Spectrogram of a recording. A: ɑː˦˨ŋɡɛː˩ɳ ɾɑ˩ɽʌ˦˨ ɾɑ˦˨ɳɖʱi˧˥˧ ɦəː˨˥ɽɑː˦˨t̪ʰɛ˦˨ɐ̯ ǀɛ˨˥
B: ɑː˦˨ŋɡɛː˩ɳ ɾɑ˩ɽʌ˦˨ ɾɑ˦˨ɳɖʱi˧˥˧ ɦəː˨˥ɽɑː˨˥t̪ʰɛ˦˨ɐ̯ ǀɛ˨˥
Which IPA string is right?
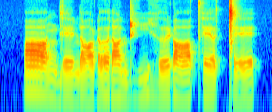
B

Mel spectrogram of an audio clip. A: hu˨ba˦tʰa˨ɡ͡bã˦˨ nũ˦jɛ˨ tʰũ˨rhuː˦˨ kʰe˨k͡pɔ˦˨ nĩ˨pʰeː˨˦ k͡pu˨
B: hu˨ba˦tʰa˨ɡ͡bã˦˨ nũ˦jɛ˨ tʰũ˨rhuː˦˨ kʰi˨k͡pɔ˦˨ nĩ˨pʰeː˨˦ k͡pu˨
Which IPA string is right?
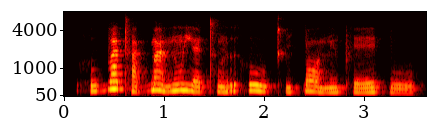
B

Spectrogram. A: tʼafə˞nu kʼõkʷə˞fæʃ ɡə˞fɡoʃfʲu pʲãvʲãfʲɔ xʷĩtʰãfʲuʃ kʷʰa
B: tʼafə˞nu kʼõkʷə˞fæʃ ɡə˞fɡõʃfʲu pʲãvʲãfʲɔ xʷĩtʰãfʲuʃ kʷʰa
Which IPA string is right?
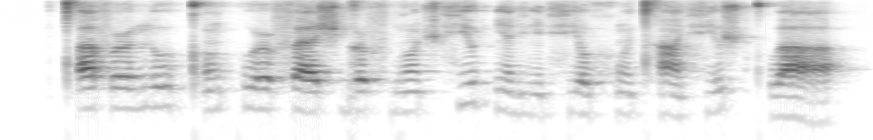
B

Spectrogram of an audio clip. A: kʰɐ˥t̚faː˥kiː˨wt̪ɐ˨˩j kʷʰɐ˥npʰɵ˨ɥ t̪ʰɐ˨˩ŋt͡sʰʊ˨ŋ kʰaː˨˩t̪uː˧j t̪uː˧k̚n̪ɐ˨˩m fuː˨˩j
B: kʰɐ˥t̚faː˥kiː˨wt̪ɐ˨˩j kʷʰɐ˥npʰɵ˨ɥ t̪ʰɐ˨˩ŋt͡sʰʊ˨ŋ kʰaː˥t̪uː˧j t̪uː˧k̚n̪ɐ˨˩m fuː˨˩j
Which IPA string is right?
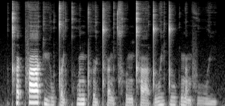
A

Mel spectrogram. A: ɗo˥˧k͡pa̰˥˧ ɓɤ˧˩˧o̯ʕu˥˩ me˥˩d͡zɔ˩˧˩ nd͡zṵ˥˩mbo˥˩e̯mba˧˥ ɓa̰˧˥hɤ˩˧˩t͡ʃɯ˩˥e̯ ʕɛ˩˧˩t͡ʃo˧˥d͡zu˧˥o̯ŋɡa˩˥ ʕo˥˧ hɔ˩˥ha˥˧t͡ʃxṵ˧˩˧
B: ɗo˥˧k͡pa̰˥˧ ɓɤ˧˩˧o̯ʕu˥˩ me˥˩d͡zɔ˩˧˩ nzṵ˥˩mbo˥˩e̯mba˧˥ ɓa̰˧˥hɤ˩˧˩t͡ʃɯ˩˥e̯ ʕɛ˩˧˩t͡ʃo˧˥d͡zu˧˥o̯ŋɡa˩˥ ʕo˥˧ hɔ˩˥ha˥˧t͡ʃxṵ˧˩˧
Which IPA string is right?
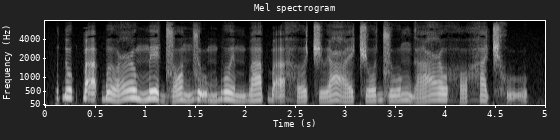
B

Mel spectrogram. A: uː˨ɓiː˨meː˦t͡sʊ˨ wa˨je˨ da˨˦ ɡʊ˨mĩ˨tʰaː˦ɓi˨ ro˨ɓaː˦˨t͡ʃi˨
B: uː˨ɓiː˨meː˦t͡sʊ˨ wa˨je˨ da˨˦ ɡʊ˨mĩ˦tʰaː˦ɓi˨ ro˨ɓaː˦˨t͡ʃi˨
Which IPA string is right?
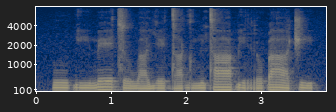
A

